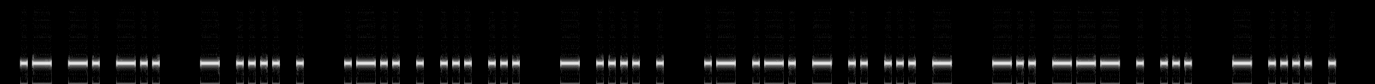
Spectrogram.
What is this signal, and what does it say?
Morse code, heard as a keyed tone, about 20 wpm, 1000 Hz. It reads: AND THE LESS THE ARTIST DOES THE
